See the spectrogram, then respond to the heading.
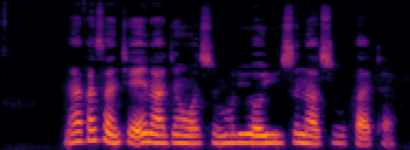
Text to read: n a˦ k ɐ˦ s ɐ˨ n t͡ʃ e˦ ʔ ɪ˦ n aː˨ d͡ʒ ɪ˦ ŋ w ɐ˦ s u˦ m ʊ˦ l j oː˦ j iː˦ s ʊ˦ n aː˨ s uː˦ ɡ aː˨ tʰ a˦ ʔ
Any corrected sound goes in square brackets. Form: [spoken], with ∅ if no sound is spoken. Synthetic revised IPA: n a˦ k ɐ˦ s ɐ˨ n t͡ʃ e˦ ʔ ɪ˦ n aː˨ d͡ʒ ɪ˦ ŋ w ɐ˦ s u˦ m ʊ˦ [ɽ] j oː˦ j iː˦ s ʊ˦ n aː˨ s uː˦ [k] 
